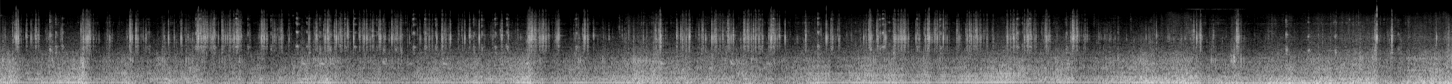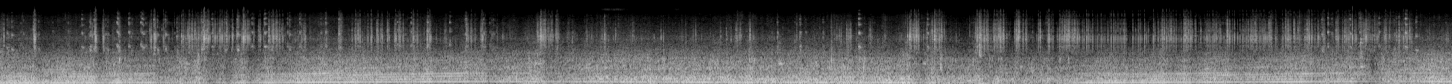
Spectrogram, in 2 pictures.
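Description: Mazda MX-5's four-cylinder engine heard from inside the car while driving, its note climbing under acceleration and dropping back several times, over steady road noise. Frequent short knocks and rattles run through it.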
